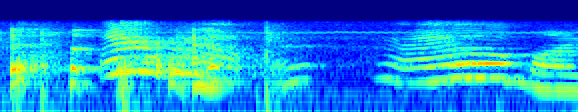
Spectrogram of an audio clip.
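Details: A young child playfully imitates her mother's cough with a few short, sharp cough-like bursts, then a drawn-out voiced sound.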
